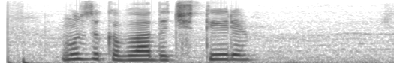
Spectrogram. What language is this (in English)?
Russian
